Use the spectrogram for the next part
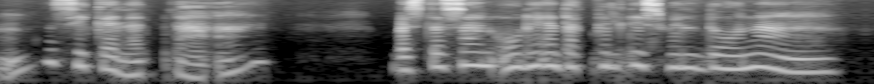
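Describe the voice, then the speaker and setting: A woman's voice: fairly high pitch, expressive, moderate pace, warm tone, slightly rough, no room sound. A woman with an Ilocano accent playing a village household woman in a radio comedy drama. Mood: discussing.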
